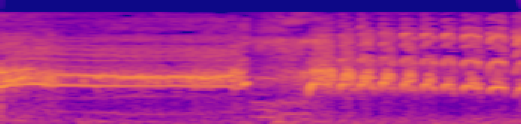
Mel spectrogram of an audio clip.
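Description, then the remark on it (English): A rape whistle blows a loud, shrill steady blast for about a second, then breaks into a rapid, rhythmic warbling trill of repeated high-pitched pulses. “And that rape whistle, all that does is alert more rapists.”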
